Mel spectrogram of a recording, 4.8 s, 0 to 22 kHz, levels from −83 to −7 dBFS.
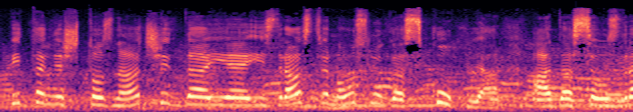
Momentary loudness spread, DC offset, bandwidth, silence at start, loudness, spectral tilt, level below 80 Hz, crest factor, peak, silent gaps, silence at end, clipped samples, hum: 7 LU; under 0.1%; 16.5 kHz; 0 s; -12 LUFS; -3.5 dB/octave; -52 dBFS; 12 dB; 0 dBFS; none; 0 s; under 0.1%; none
